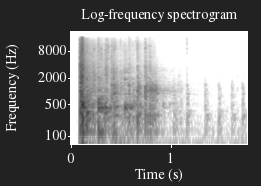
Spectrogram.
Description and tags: falling PET bottle 03
A small empty PET bottle falling to the floor (carpet)
Recorded with Zoom H4N
bottle, bounce, dispose, drinkingbottle, falling, garbage, impact, pet, plastic, rubbish, trash, water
